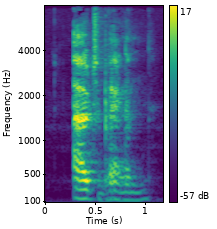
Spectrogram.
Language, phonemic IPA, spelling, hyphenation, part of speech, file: Dutch, /ˈœy̯tˌbrɛŋə(n)/, uitbrengen, uit‧bren‧gen, verb, Nl-uitbrengen.ogg
- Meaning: 1. to bring out – e.g. the vote 2. to release – e.g. a record 3. to utter – e.g. a word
